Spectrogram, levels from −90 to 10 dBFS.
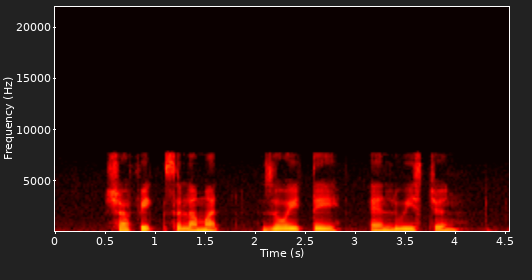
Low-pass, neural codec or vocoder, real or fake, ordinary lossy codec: none; none; real; none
